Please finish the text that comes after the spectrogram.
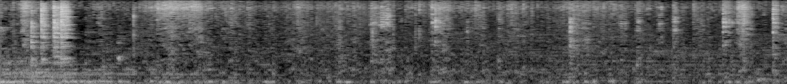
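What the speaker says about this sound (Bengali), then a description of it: "ভালো করে কষিয়ে নিচ্ছি।" Ghugni masala with green chillies is sautéed in a pan, the spatula clinking and scraping against the metal in a steady, irregular rhythm, close and moderately loud, with a faint background hiss.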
